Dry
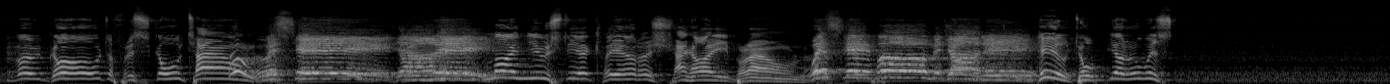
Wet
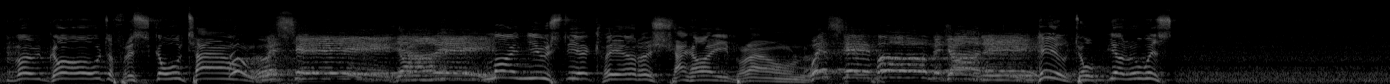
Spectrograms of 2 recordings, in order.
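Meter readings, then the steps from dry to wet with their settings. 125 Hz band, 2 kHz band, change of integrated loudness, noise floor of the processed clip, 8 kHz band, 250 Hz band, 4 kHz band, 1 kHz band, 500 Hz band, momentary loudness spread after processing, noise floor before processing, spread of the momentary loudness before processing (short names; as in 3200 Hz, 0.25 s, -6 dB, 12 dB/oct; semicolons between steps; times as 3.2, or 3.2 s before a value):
-5.5 dB, -9.5 dB, -9.5 dB, -57 dBFS, -6.0 dB, -6.5 dB, -9.5 dB, -10.0 dB, -9.5 dB, 17 LU, -57 dBFS, 8 LU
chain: compressor 6:1, threshold -37 dBFS, peak gain reduction 14 dB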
